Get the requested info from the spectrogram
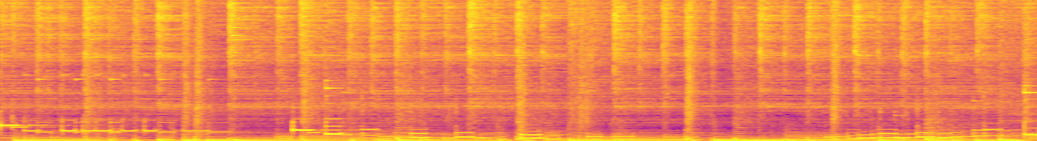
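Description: Jazz instrumental passage: a Rhodes electric piano plays quick single-note runs that climb and fall, over upright double bass and a drum kit with cymbals.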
